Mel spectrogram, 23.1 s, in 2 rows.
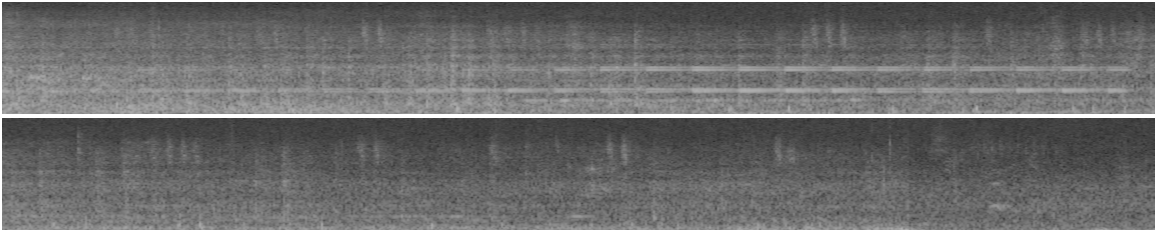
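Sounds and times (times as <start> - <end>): train rumbling over rail joints: 0.0 - 20.7
level crossing alarm ringing: 0.1 - 11.4.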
